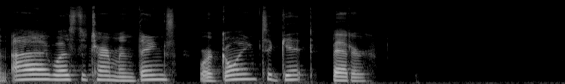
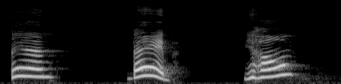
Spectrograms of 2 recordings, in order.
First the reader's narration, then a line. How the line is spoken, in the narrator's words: called out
